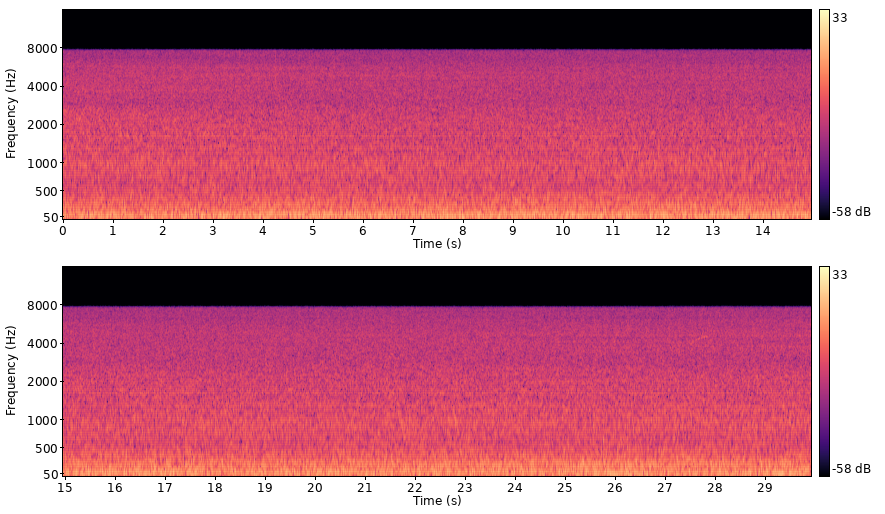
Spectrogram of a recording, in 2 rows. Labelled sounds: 27.5	27.9	killer whale, southern resident, 4.1 to 4.5 kHz

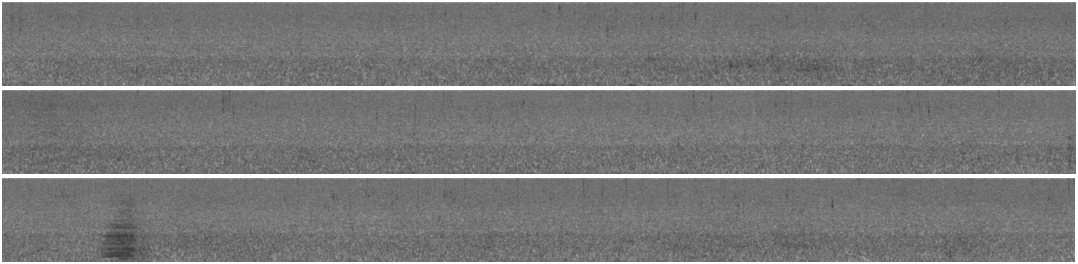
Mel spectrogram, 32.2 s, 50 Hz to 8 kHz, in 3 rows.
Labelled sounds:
22.5	22.7	croaking sound likely from a nearby submerged object, 0.84 to 0.97 kHz

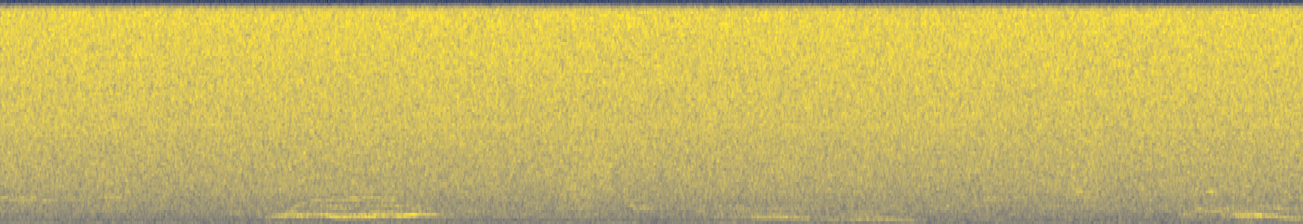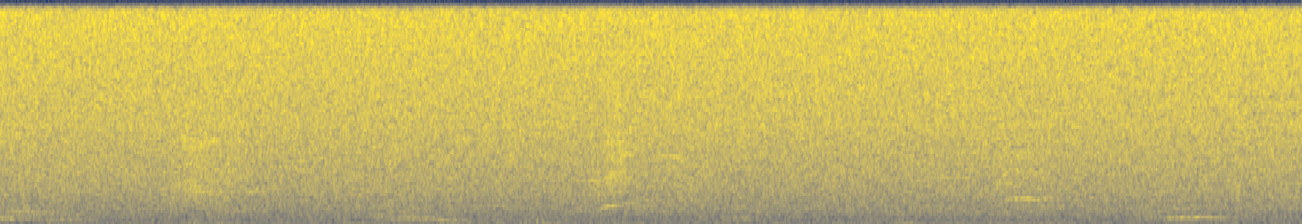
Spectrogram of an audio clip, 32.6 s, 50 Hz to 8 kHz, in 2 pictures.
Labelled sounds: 28.8	29.3	humpback whale, 0.86 to 1.1 kHz

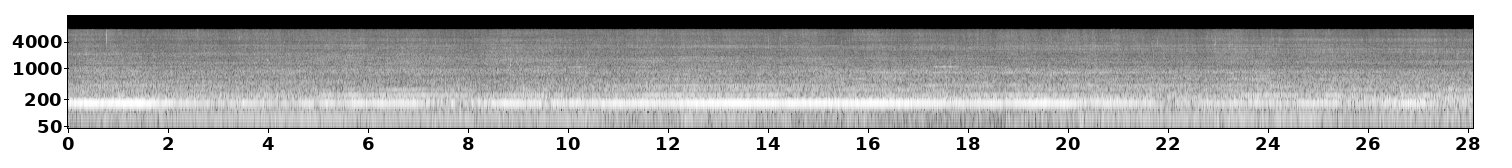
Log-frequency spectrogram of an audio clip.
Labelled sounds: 17.3	17.6	vessel noise, 1.1 to 1.2 kHz

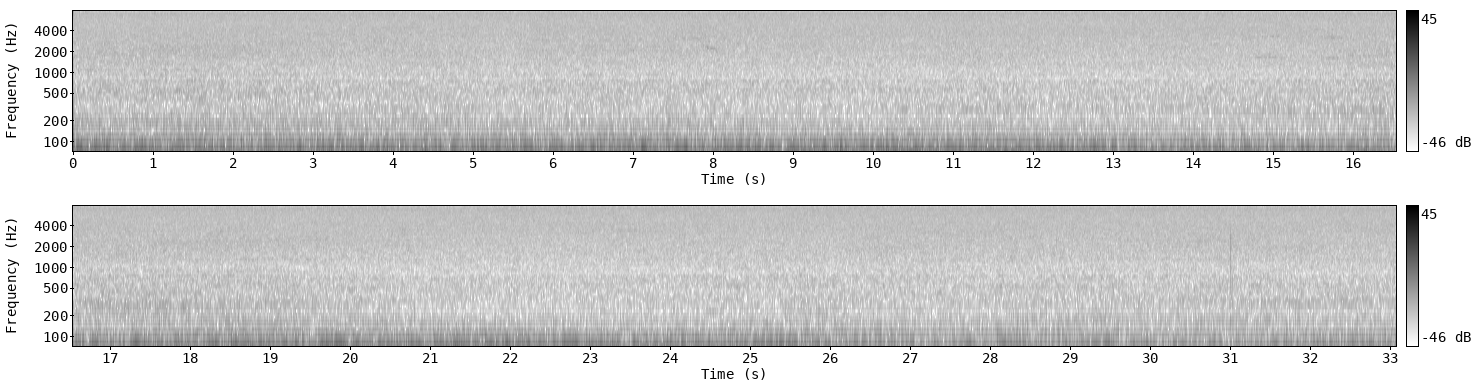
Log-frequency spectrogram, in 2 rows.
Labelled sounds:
14.8	15.1	killer whale, northern resident, G clan, GG subclan, call N28, 1.6 to 1.8 kHz
23.4	23.6	killer whale, 3.3 to 3.5 kHz

